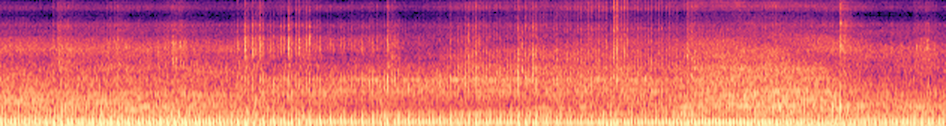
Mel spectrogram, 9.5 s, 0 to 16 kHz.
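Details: Rear-engine Snapper mower, Briggs & Stratton single-cylinder with new carburetor, stored over 10 years: steady, fairly even low putter holding speed on its own, slightly uneven; owner thinks the carburetor needs a little adjusting.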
